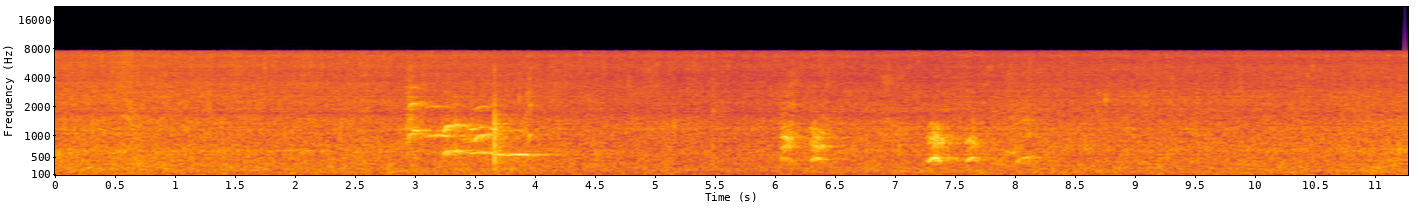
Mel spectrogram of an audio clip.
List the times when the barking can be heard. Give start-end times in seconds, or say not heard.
3.0-4.0, 6.0-7.8.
